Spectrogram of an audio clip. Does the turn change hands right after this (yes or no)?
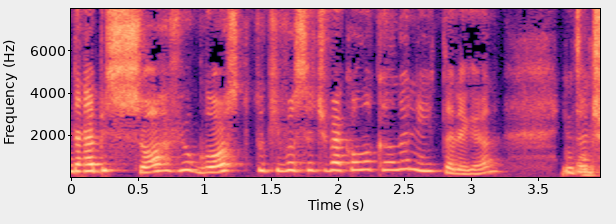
no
